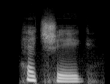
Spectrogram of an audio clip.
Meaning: mountain, mountains, mountain chain, mountain range (range of mountains)
- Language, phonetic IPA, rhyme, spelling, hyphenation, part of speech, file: Hungarian, [ˈhɛcʃeːɡ], -eːɡ, hegység, hegy‧ség, noun, Hu-hegység.ogg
